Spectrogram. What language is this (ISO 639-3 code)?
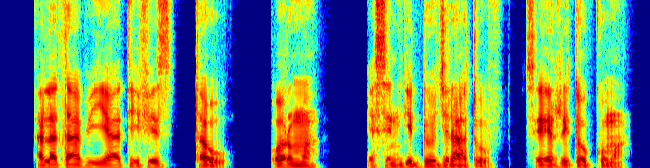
orm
